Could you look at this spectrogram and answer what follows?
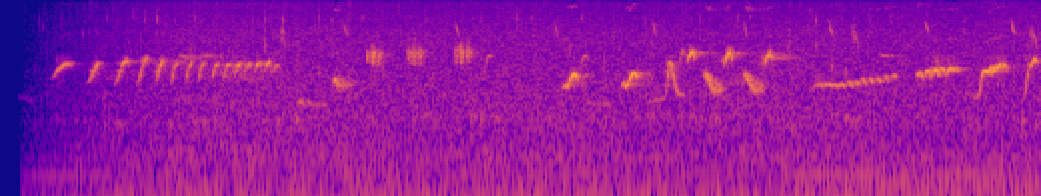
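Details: White-rumped shama song used as a training recording for other shamas, filled with imitated phrases of kapas tembak and cililin canary: a rapid chipping trill, then varied clear whistles, rising slurs and sharp upswept notes over soft background hiss.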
